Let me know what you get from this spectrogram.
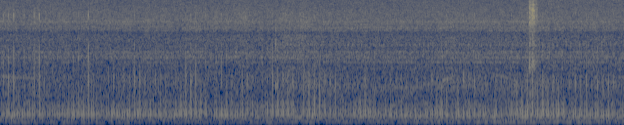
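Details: Purring from a two-month-old male British Shorthair kitten kneading on its first day in a new home, seemingly nervous; an even low throaty rumble with a brief sharp click near the end.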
